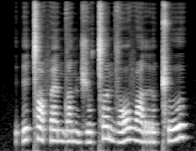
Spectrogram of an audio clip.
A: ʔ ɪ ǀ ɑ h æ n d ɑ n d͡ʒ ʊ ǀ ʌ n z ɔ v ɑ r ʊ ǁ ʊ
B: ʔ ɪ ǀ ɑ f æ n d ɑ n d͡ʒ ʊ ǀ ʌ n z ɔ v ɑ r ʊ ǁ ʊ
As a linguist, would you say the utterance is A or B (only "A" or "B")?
B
